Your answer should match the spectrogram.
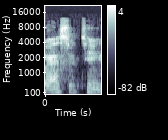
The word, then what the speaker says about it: ascertain: uh i ascertained it can you can you ascertain excuse me yeah you're right yeah it's pronounced ascertain you're exactly right but it's spelled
